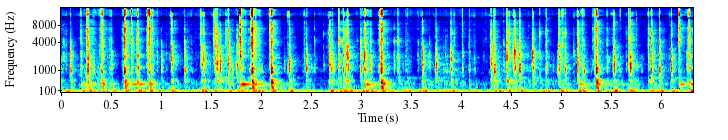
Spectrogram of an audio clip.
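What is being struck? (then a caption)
Plastic keyboard keys. Fingertips type quickly on a Logitech keyboard with round plastic keycaps, producing a dense run of short, bright plastic clicks and clacks. Each keystroke stops almost instantly over a steady low hum, with only a few brief pauses between bursts.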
